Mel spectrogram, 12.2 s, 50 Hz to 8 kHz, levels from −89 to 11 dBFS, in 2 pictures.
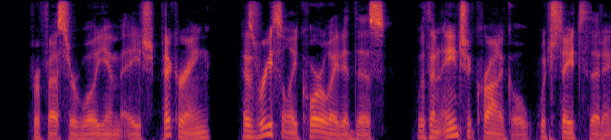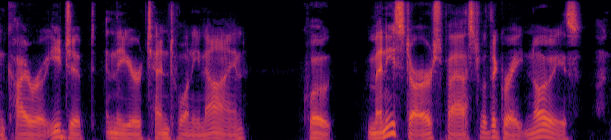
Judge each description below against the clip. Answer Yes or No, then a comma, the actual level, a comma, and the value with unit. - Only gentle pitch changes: No, average, 3.8 semitones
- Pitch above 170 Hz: No, very low, 95 Hz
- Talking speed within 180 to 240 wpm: No, average, 140 wpm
